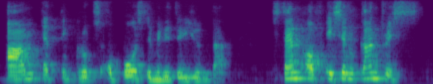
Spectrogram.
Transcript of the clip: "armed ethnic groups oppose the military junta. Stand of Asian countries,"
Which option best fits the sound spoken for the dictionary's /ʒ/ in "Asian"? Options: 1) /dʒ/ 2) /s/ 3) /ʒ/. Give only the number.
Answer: 2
